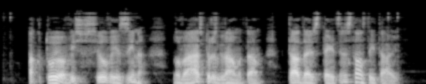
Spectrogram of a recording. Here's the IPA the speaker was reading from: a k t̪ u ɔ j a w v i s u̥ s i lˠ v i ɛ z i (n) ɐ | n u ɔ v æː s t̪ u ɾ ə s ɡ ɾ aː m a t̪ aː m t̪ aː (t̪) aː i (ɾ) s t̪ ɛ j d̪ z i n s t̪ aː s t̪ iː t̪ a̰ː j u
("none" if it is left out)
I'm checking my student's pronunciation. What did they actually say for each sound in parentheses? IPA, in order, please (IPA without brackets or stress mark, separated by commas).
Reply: n, d̪, ɾ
